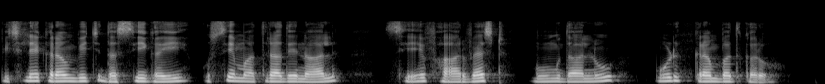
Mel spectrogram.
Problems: constant background noise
